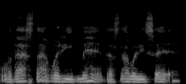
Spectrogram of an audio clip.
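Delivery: softly voiced imitation of people correcting him; quiet correction. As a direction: hand it back softly, a mild mock correction. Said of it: "and they're like".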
